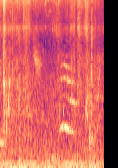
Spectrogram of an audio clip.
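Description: A faint, short animal cry about a second and a quarter in, over a low steady background hum.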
